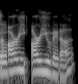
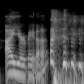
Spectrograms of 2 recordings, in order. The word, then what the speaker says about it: Ayurveda: She says, are you Veda? Ayurveda. Ayurveda.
